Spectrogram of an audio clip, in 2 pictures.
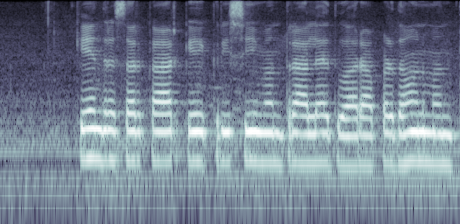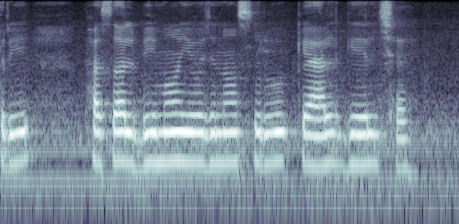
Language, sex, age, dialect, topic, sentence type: Maithili, female, 51-55, Eastern / Thethi, banking, statement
